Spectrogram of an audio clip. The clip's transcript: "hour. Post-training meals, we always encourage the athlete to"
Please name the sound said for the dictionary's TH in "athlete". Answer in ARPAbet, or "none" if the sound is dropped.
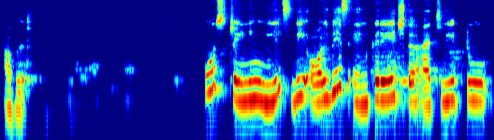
T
